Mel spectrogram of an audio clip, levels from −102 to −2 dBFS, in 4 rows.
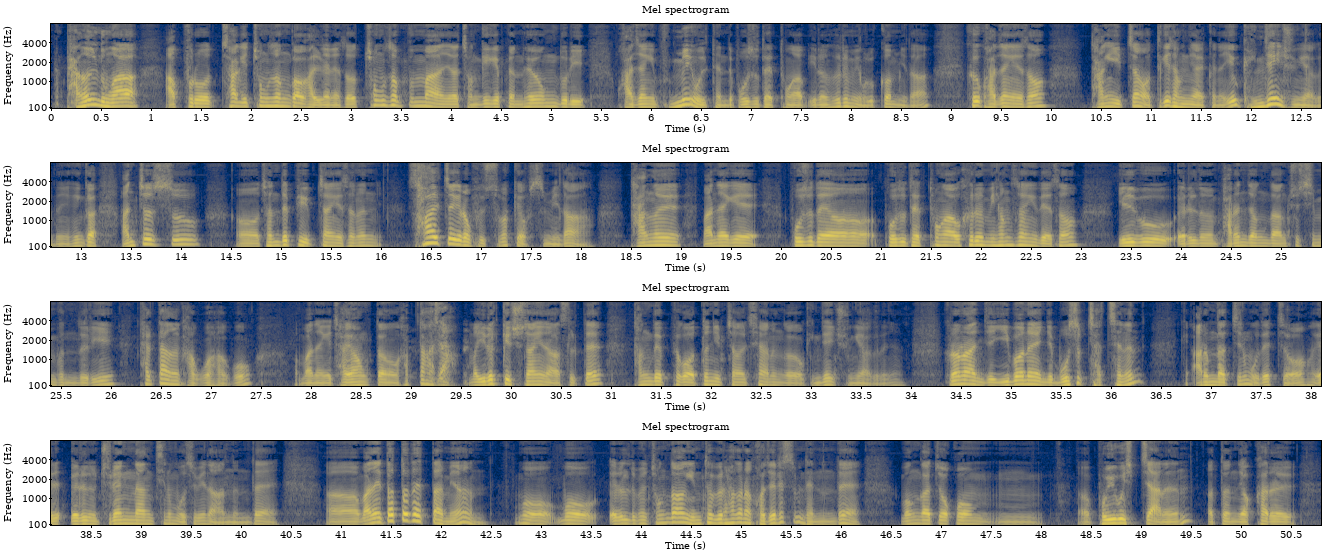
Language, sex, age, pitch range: Korean, male, 40-59, 95-130 Hz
